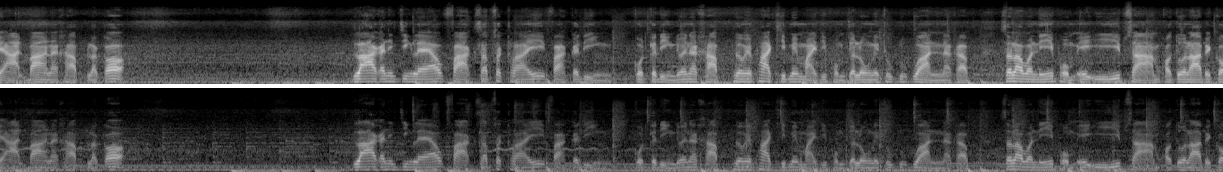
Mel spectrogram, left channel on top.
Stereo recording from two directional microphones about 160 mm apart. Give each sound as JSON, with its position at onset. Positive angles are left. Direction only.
{"t": 0.0, "sound": "speech", "side_deg": -10}
{"t": 3.5, "sound": "speech", "side_deg": -15}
